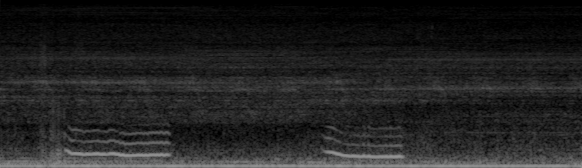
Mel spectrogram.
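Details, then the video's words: Sleeping cat Fermat the Wonder Cat snores in whistling hums, a long level tone then a shorter falling one about three seconds later, each breath-length, over a constant low rumble of room noise. "My cat is snoring"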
